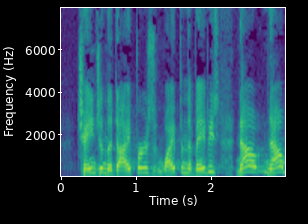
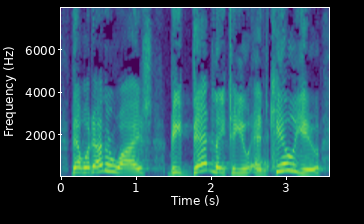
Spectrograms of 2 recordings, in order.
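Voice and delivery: normal talking voice

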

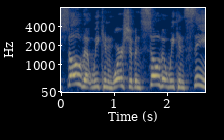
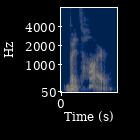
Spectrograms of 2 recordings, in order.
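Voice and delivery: hushed; 9 semitones lower, 9 dB quieter than usual. Real, not acted. Repeats the point, dropping low.

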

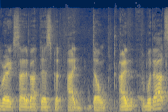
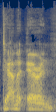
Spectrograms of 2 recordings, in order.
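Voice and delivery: gruff Bones impression. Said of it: "the Spock and bones of this operation".

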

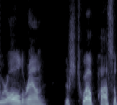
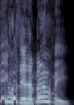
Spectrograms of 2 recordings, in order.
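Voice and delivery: put-on excited girls; 9 semitones higher, 9 dB louder than usual. Girls jump up and down over the actor, shrieking excitedly. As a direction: imitate kids jumping and shrieking with glee. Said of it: "all the girls start jumping up and down".

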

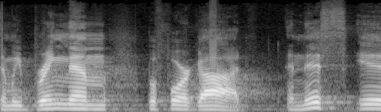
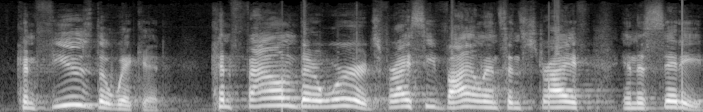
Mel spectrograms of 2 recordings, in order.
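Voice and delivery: raised, fervent psalm reading; scripture reading; 3 semitones higher, 3 dB louder than usual. Acted. Preacher reading Psalm fifty-five to the congregation, fervent. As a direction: read the lament like a prayer.

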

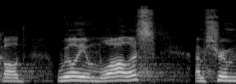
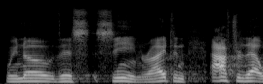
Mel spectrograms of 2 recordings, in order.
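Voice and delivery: ordinary talk, nothing marked

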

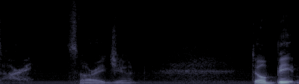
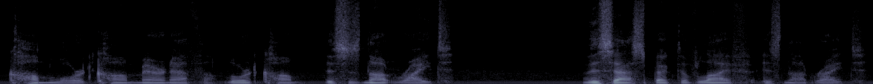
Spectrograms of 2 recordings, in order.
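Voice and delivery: quiet prayer; 4 semitones lower, 9 dB quieter than usual. Shown as a demonstration. Guided prayer, eyes closed.

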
